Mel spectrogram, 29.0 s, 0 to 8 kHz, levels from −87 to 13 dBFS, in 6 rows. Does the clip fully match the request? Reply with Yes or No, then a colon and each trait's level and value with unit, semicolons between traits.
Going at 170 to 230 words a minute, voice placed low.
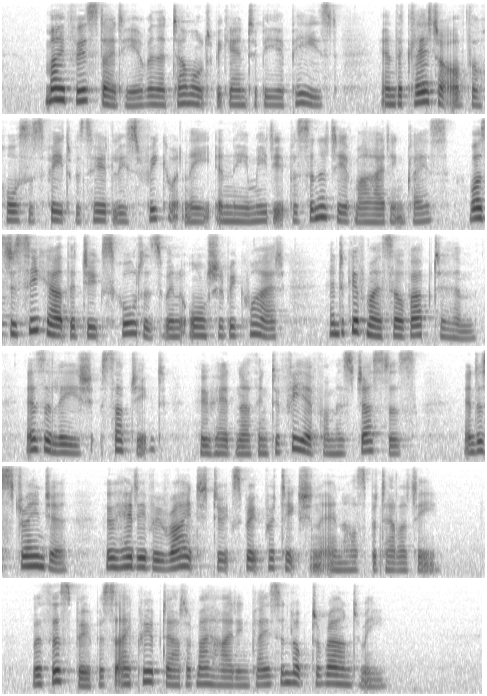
No: average, 175 wpm; medium, 185 Hz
